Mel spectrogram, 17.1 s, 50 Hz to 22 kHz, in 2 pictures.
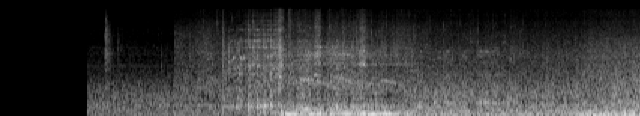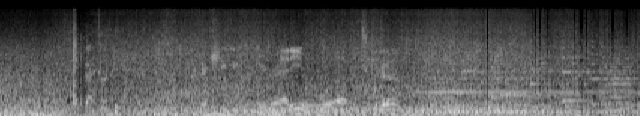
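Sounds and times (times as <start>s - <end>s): wind: 1.2s - 17.0s
water noise: 1.8s - 17.0s
outboard motors humming: 2.4s - 17.0s.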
